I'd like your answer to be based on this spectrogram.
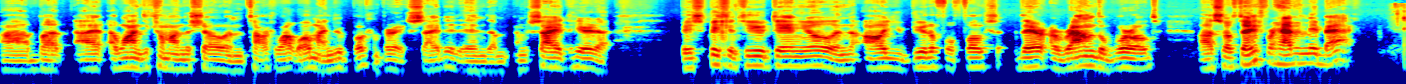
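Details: Adult man recovering from tongue cancer treated with chemotherapy and radiation; tongue still somewhat swollen from treatment, unable to speak for a while afterward. Articulation impairment after tongue cancer treatment.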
